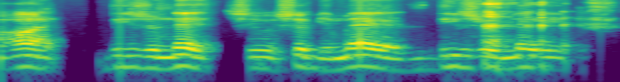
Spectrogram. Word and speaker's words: DeJournette: DeJournette, that's how you pronounce that, Aunt Renee.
